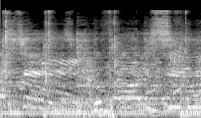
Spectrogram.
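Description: Karaoke backing music with a beat, with a man singing over it into a microphone.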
